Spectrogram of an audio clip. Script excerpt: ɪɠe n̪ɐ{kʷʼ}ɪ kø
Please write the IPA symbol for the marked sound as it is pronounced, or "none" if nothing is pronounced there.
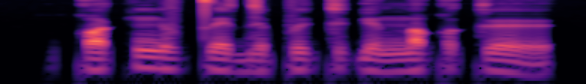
qʷ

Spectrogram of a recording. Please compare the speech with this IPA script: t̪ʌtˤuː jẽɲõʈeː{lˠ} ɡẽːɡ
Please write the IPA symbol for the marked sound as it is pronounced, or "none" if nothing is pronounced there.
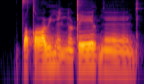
l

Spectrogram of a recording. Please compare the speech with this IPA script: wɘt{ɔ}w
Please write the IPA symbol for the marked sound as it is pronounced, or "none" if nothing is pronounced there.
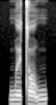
ɔ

